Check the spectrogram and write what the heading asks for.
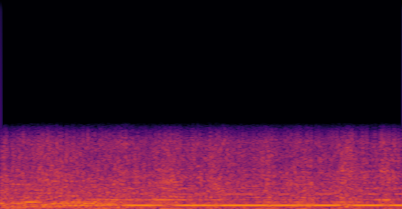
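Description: A live rock band playing loud through a coarse, overloaded phone recording, a single note held steadily from about a second in.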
